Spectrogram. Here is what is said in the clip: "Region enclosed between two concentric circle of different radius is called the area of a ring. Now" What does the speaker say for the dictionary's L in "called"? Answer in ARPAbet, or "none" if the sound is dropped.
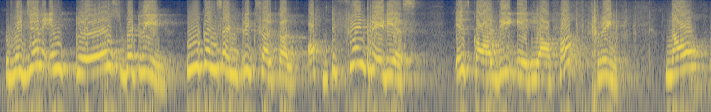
L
